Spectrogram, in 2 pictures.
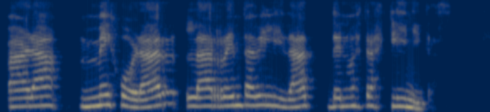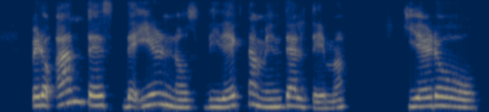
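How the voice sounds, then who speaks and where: A middle-aged woman, a dentist turned health business consultant, presenting a webinar in a slow, measured way and often checking in with the audience. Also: medium pitch. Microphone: online webinar, computer mic.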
